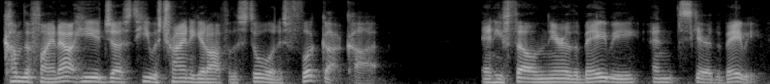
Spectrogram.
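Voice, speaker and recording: A man's voice: medium pitch, normal speed, pushed and bright. A man in his thirties co-hosting a podcast, telling a personal story earnestly in casual conversation. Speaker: podcast co-host. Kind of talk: casual chat.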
